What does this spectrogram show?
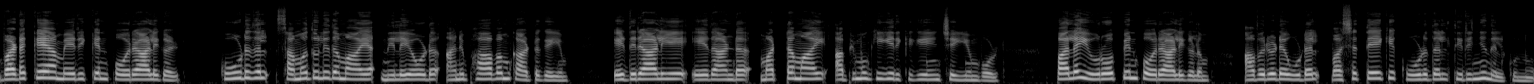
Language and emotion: Malayalam, neutral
